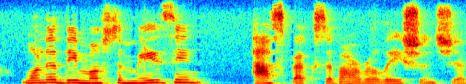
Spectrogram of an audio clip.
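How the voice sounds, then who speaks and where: A woman's normal speaking voice moves along at a moderate pace, its pitch varying in an ordinary way. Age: 60s. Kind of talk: personal testimony monologue.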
